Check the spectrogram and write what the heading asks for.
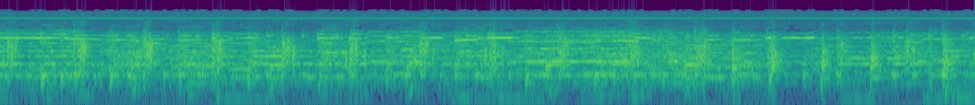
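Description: Live ghazal music: a harmonium sounding held reedy notes over quick tabla strokes, with a male voice singing.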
